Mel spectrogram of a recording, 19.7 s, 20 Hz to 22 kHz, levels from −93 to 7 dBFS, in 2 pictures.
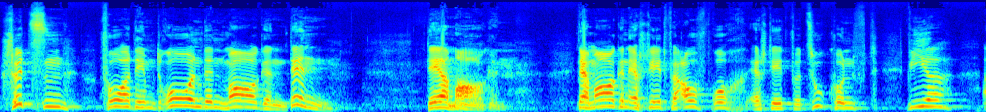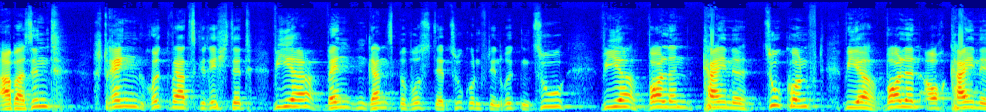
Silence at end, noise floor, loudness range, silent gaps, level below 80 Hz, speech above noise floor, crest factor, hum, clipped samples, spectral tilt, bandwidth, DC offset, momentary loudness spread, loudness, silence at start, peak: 0 s; -53 dBFS; 5 LU; none; -68 dBFS; 33 dB; 20 dB; none; under 0.1%; -4.5 dB/octave; over 20 kHz; under 0.1%; 15 LU; -20 LUFS; 0.05 s; 0 dBFS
